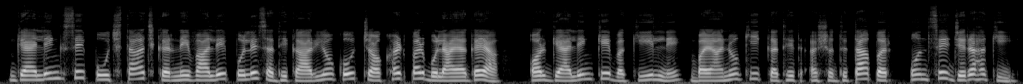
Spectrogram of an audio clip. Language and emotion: Hindi, neutral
